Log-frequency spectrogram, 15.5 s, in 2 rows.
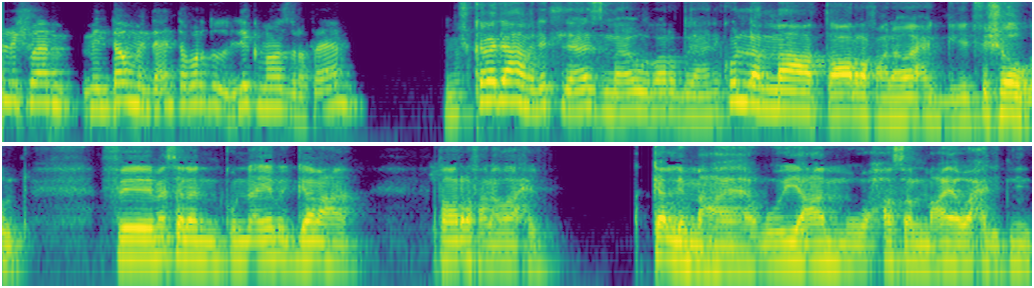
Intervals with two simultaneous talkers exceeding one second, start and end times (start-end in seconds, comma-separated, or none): none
